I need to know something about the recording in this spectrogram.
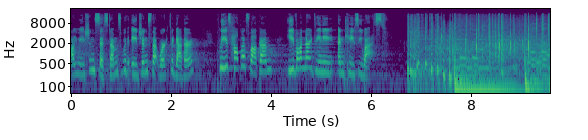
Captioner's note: applause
